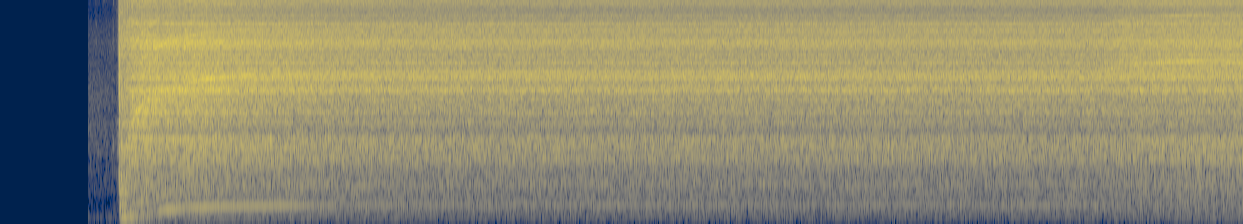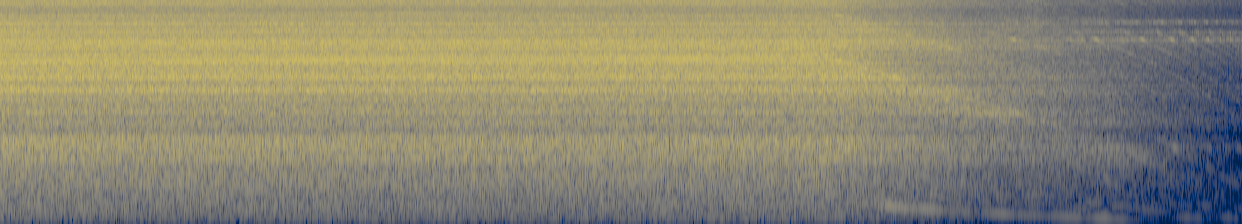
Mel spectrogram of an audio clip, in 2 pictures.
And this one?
Sound effects > Other mechanisms, engines, machines
A blender with a mechanical noise, vibrations, and buzzing, its blades spinning rapidly powered by the motor.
